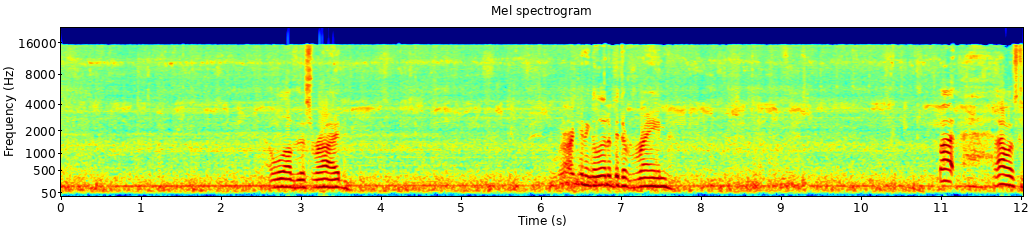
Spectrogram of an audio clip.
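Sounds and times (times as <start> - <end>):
motorcycle engine at speed: 0.0 - 12.0
wind: 0.0 - 12.0.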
